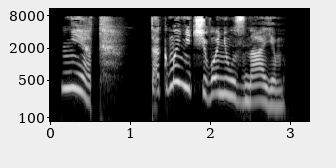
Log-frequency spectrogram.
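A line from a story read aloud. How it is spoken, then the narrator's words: Sighing. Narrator (Russian): вздохнула Алиса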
